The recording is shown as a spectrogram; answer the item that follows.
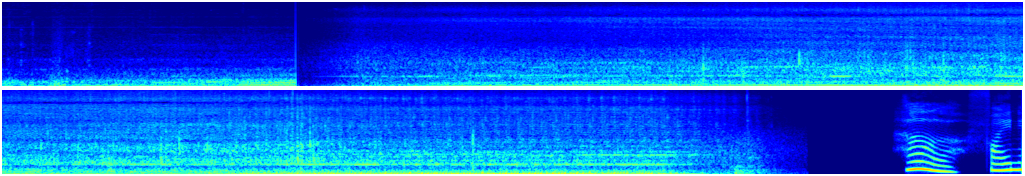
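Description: A car engine rumbles steadily while driving, a deep continuous low drone that swells slightly over time before cutting off near the end, with faint breathy vocal sounds over it.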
